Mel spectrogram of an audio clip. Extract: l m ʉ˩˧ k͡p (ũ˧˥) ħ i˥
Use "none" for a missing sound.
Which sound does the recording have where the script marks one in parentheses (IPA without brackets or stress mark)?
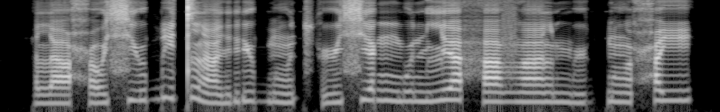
ũ˧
